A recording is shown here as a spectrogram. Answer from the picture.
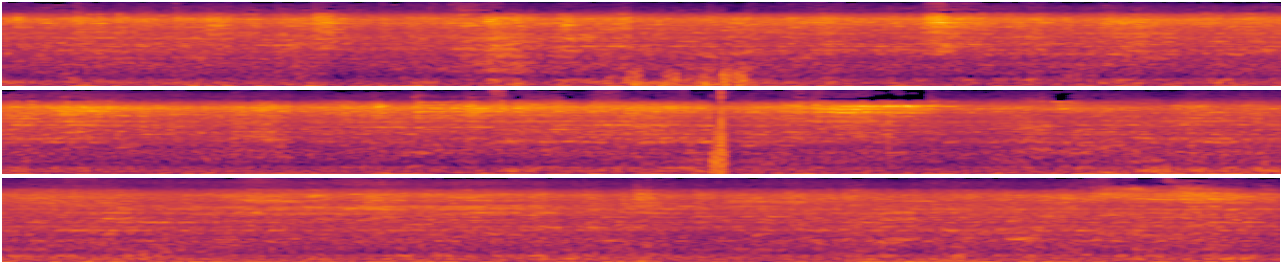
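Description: Kansas City Southern covered hopper cars rolling past, a steady rumble with the wheels clattering on the rails. A single sharp knock sounds about halfway through.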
